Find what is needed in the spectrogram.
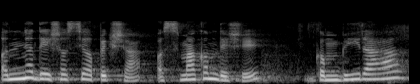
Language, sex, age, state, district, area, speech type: Sanskrit, female, 30-45, Maharashtra, Nagpur, urban, spontaneous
